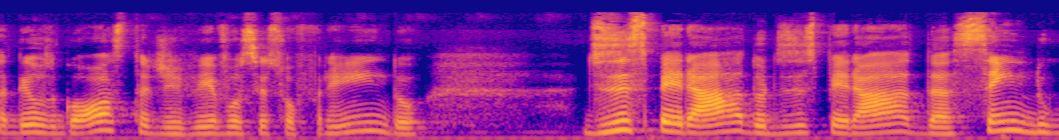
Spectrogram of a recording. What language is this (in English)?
Portuguese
